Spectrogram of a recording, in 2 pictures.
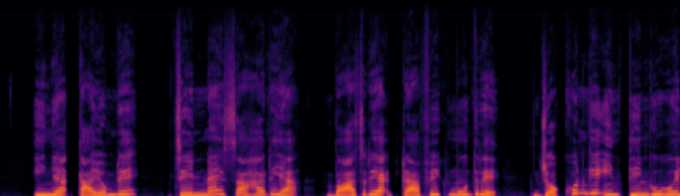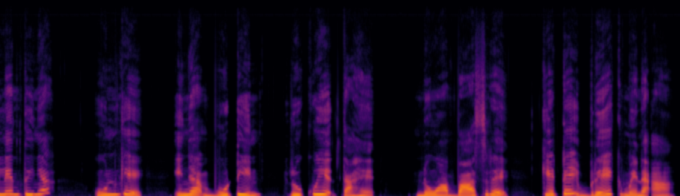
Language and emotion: Santali, fearful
